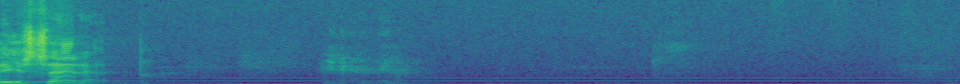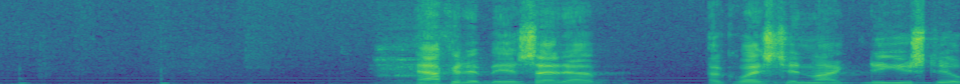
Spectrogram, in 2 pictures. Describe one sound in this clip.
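An elderly man speaks slowly and earnestly into a microphone, with long pauses.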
